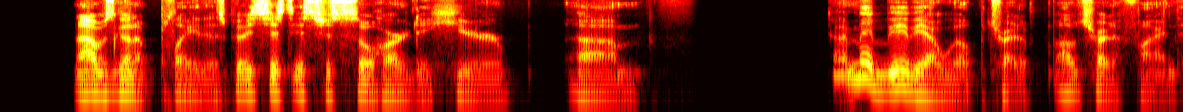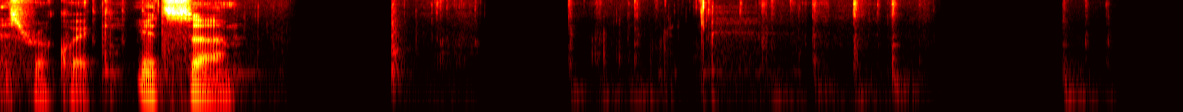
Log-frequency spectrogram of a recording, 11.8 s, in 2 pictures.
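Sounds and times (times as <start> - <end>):
speech: 0.4 - 3.3, 4.2 - 7.2
typing on a computer keyboard: 7.9 - 10.6, 11.2 - 11.5.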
